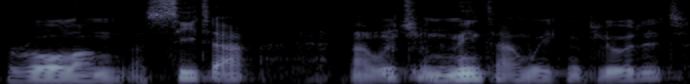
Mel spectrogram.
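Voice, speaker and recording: A middle-aged Belgian trade negotiator with a French-speaking accent gives panel remarks that stall and restart, full of ums. His voice is fairly low and a little mellow.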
